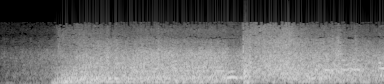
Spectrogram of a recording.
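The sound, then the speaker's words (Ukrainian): Artillery shelling of the city of Homs, Syria, from an amateur video: a loud, dense rumbling roar starts abruptly and holds steady, with a couple of sharper cracks or thuds breaking through the din. “Ці звуки обстрілу походять із любительського відеозапису, який, як стверджують, було знято сьогодні в Хомсі.”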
